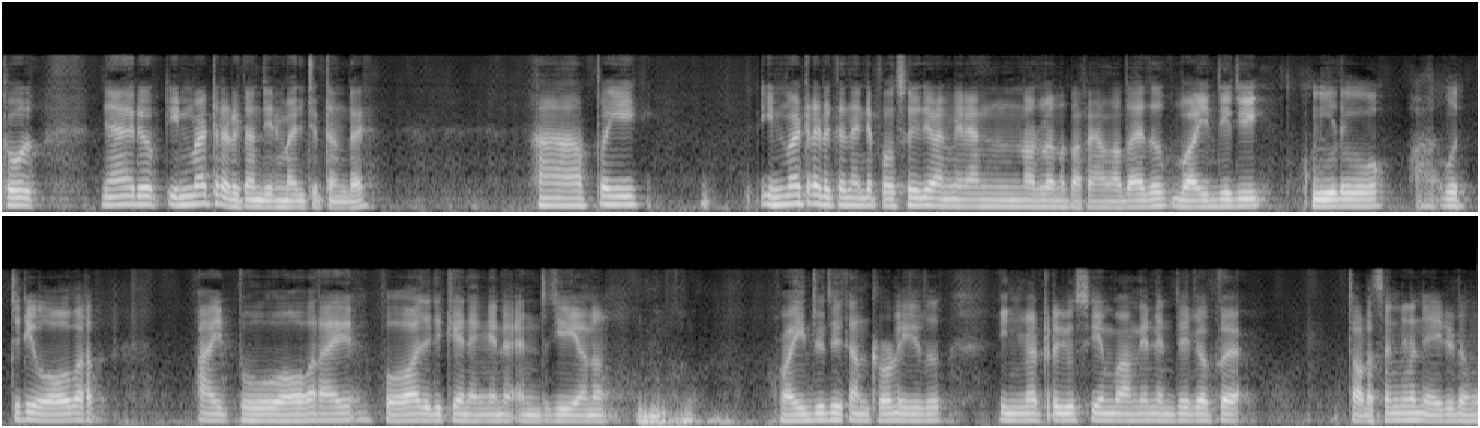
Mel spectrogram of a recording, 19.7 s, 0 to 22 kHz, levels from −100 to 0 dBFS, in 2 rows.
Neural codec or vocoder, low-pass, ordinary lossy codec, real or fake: codec, 16 kHz, 1 kbps, FunCodec, trained on Chinese and English, 50 frames a second; none; none; fake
